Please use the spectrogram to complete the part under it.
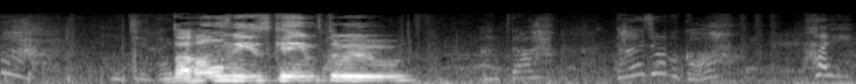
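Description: A young woman speaks with concern, close by.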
